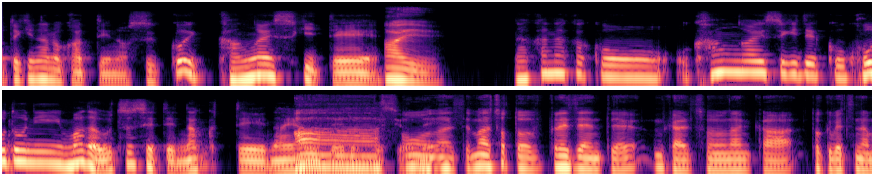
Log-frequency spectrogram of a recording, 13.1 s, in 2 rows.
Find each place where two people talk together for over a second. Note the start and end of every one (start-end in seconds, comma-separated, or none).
8.7-9.9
